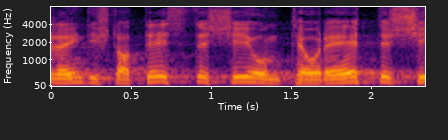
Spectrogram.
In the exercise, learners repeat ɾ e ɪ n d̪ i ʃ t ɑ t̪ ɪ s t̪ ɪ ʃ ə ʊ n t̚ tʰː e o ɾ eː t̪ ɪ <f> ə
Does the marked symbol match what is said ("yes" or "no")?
no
